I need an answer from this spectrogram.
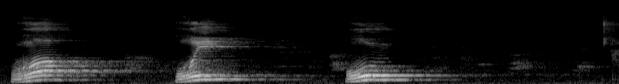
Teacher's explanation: غین اور خا ادنائے حلق سے ادا ہوتے ہیں۔ یہ گلے کا وہ حصہ ہوتا ہے جو منہ کی طرف ہوتا ہے۔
